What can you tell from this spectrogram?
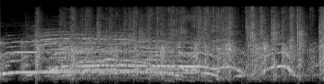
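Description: A crowd claps and cheers loudly and steadily for a few seconds, with rising and falling whoops and shouts riding over the dense patter of applause.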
